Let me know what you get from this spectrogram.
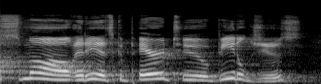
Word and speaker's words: Betelgeuse: There are even there's a star known as, sometimes it's pronounced Betelgeuse, but I prefer the pronunciation Betelgeuse because I grew up in the 80s and I love that movie.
